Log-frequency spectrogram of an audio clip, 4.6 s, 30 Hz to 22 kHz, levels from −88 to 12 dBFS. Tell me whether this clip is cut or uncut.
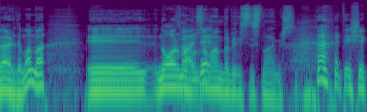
uncut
